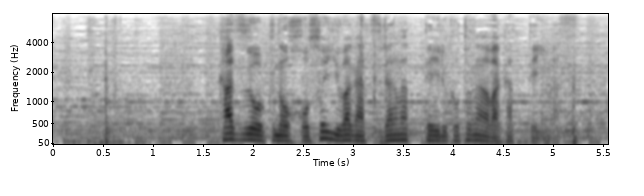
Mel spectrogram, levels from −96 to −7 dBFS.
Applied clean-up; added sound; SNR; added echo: none; Drawer open or close; 18 dB; none.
